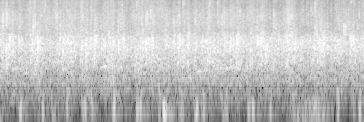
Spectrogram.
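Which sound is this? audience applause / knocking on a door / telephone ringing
audience applause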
